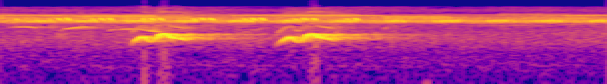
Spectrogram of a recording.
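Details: Pitta uttering two clear whistles under a second apart, each rising then flattening out, set against an unbroken shrill insect background.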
